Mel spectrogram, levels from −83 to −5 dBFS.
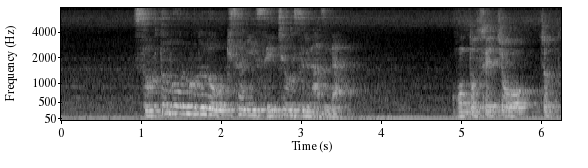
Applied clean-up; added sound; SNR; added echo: none; Idling; 12 dB; reverberation time 0.9 s.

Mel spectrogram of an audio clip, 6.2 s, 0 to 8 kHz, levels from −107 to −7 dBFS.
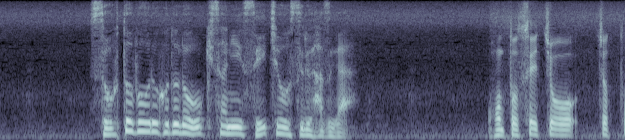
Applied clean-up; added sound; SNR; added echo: none; none; none; none.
